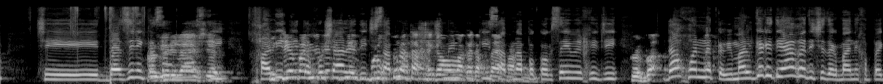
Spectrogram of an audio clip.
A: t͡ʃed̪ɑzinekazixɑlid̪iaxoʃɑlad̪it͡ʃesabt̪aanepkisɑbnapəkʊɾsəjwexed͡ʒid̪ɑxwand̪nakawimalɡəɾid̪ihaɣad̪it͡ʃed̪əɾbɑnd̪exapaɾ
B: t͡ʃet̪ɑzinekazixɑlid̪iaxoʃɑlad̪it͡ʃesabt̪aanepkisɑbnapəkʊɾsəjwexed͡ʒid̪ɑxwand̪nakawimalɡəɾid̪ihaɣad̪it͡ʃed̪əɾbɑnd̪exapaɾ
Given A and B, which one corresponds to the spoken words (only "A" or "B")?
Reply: A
